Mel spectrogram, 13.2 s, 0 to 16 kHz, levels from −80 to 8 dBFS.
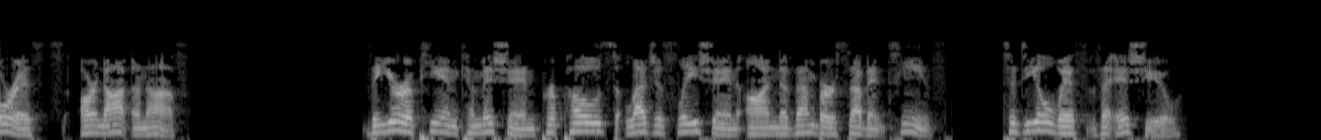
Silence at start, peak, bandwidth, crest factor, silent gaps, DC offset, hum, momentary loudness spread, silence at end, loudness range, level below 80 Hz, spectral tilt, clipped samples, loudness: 0 s; -10 dBFS; 5.8 kHz; 18 dB; 1.91-3.60 s, 9.53-10.01 s; under 0.1%; none; 9 LU; 1.4 s; 3 LU; -50 dBFS; -10 dB/octave; under 0.1%; -28 LUFS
